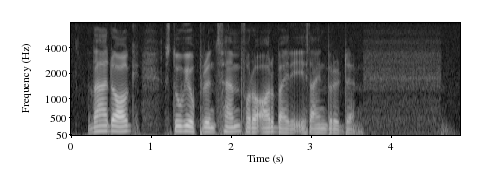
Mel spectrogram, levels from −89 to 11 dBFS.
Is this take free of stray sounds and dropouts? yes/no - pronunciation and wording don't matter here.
yes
